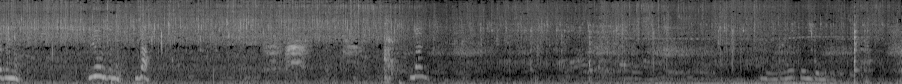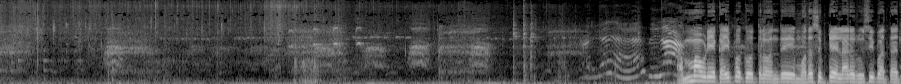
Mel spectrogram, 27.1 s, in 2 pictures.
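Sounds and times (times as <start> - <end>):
food sizzling in hot oil: 0.0 - 20.0
metal spatula scraping pan: 7.3 - 15.4.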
